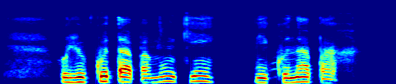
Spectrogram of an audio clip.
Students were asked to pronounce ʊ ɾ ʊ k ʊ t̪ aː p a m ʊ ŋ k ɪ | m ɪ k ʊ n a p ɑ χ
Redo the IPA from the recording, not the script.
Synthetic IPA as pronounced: ʊ ʎ ʊ k ʊ t̪ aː p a m ʊ ŋ k ɪ | m ɪ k ʊ n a p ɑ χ

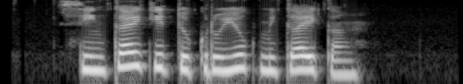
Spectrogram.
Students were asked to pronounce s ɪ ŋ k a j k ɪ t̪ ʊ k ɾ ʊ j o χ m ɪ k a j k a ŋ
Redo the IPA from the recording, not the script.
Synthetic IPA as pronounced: s ɪ ŋ k a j k ɪ t̪ ʊ k ɾ ʊ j o χ m ɪ k a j k a ŋ

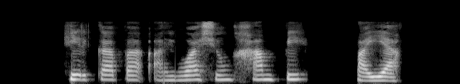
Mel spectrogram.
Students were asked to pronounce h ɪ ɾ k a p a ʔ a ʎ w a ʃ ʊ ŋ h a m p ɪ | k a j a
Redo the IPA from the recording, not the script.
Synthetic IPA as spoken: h ɪ ɾ k a p a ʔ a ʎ w a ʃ ʊ ŋ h a m p ɪ | p a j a

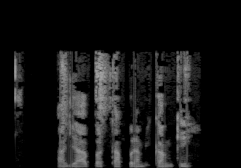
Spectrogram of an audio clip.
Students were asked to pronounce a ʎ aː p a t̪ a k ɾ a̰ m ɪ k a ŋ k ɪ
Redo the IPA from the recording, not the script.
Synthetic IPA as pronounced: a ʎ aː p a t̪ a p ɾ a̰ m ɪ k a ŋ k ɪ

